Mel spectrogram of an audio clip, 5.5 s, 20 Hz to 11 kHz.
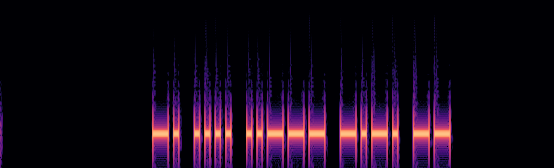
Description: Morse code, heard as a keyed tone, about 23 wpm, 700 Hz. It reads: NH2CM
